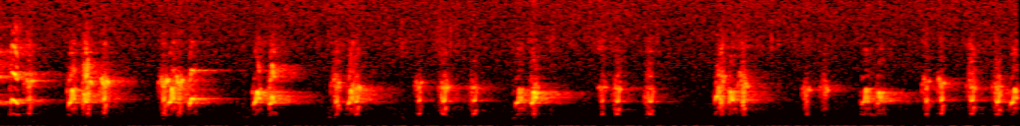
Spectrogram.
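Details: Lure recording of sooty-headed bulbul used to trap parent birds. Steady chain of crisp, slurred whistles, some doubled, about one to two per second, over low background rumble.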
